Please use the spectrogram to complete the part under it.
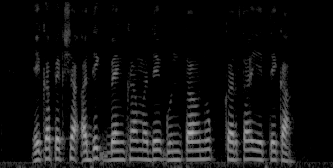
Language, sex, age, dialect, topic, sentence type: Marathi, male, 18-24, Standard Marathi, banking, question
